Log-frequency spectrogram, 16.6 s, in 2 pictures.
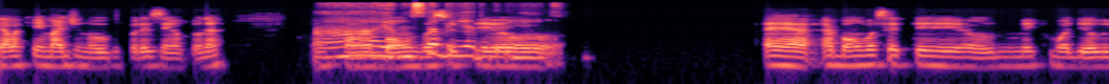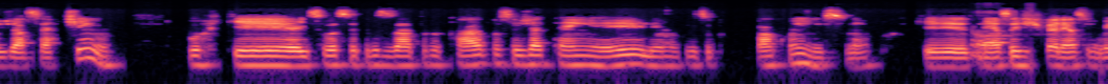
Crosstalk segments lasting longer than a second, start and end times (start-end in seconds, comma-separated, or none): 2.3-4.2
